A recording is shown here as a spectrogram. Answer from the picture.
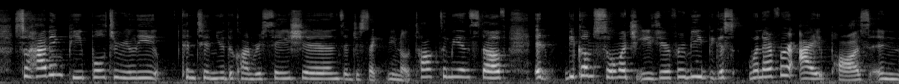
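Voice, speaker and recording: Here a woman talks at a fairly quick pace. Her high voice has lively intonation. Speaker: college student vlogger. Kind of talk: casual vlog chat. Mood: happy, grateful, warm. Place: home room. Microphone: phone near.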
